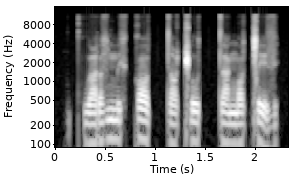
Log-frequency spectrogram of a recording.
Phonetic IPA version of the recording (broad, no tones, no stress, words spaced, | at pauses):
kʷʰɑ ɾɒzmexkɒ tːɑǁo tːaŋɒ ǀez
